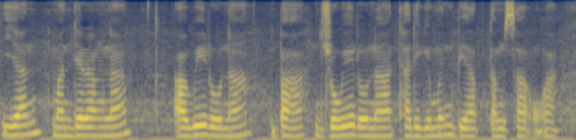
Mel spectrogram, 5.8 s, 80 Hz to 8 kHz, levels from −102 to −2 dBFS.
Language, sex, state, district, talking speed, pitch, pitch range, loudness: Garo, female, Meghalaya, North Garo Hills, 115 wpm, 180 Hz, 175-185 Hz, -18 LUFS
